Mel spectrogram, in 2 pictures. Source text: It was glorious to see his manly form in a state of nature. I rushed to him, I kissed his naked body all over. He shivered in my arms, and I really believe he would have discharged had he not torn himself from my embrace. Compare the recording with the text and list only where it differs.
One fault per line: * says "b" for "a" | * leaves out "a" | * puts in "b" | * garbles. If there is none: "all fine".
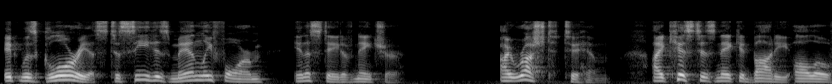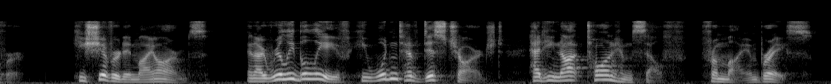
* says "wouldn't" for "would"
